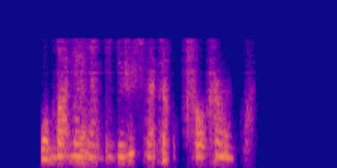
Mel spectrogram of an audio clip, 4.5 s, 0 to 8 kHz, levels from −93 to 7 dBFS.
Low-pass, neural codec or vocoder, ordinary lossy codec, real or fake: 7.2 kHz; codec, 44.1 kHz, 0.9 kbps, DAC; AAC, 16 kbps; fake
